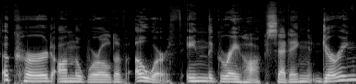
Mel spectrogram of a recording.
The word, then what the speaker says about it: Oerth: This occurred on the world of Oerth in the Greyhawk setting during the year 203 CY, or Common Year. By the way, despite being spelt O-E-R-T-H, most pronunciations sound more like Earth or Earth, but I'm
